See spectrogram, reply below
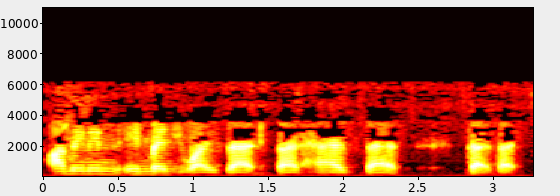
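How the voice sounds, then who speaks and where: Woman, radio guest on the phone, husky morning rasp, dry dull sound, thinks aloud. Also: sits low, steady tone, normal speed, no room sound. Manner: thoughtful, repeats words while thinking. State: gravelly morning voice. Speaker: guest writer. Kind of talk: radio interview.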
